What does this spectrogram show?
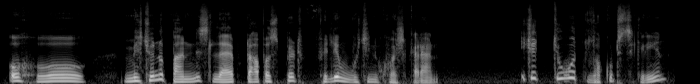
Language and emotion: Kashmiri, disgusted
